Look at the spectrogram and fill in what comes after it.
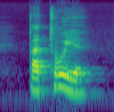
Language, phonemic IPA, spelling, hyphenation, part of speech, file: Dutch, /ˌpaːˈtru.jə/, patrouille, pa‧trouil‧le, noun, Nl-patrouille.ogg
- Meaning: 1. patrol (going of the rounds) 2. patrol (group of guards doing rounds)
